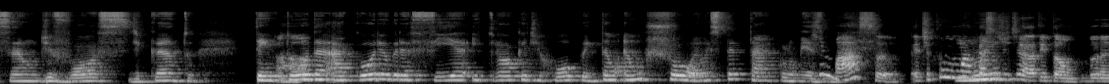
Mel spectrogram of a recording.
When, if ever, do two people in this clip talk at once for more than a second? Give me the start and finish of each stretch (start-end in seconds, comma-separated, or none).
none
